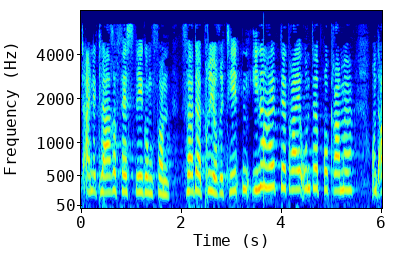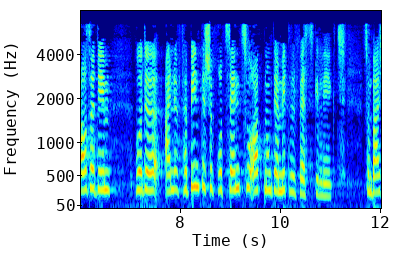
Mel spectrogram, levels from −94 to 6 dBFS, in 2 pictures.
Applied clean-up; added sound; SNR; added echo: none; none; none; none.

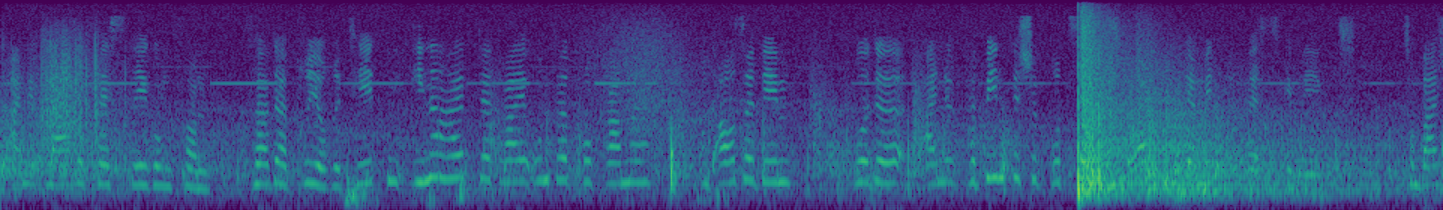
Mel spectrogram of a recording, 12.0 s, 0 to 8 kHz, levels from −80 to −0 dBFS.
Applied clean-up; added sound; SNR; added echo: none; Fireworks; -2 dB; none.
